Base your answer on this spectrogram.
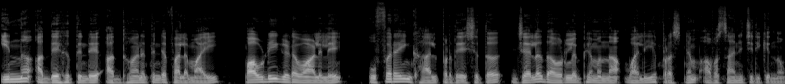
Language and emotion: Malayalam, neutral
